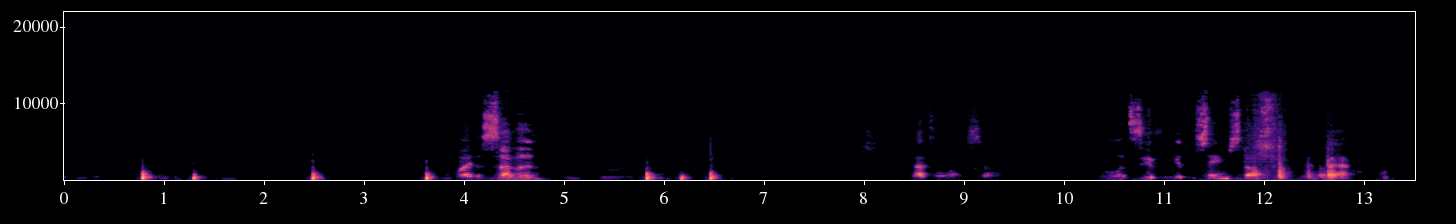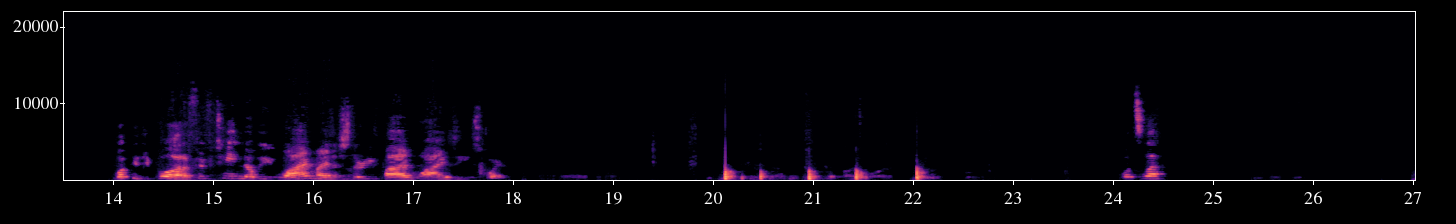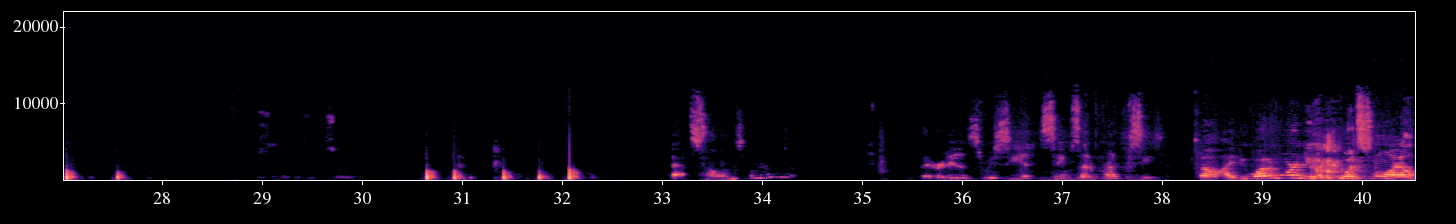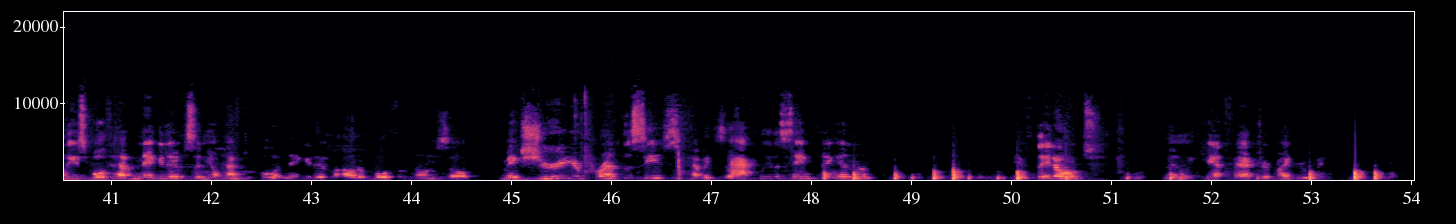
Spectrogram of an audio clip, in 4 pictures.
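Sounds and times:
stylus knocking on writing surface: 0.8 - 1.4, 20.1 - 22.2, 30.6 - 32.2, 48.1 - 51.3, 53.0 - 53.9.

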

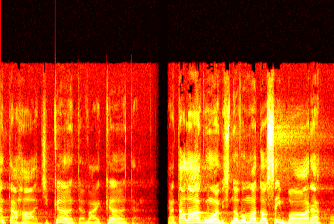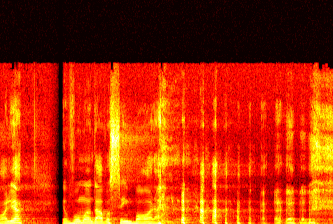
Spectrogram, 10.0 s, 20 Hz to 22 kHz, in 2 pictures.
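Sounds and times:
man chuckling: 7.4 - 10.0.

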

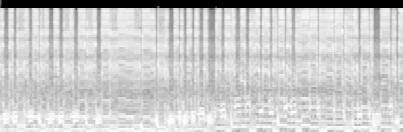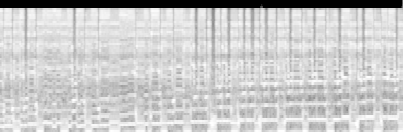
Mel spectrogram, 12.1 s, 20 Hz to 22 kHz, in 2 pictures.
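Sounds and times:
stepping bass line: 0.0 - 12.0.

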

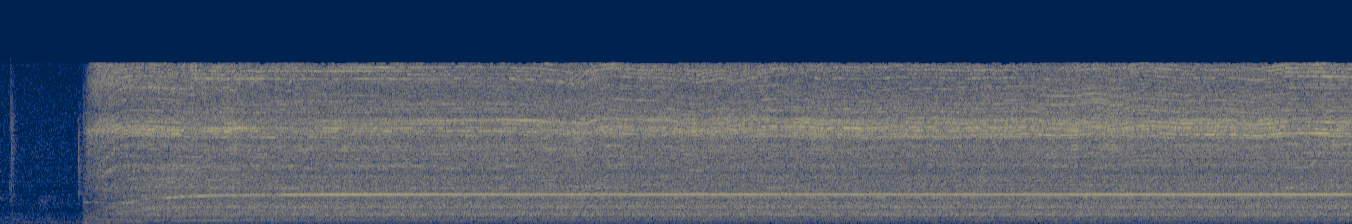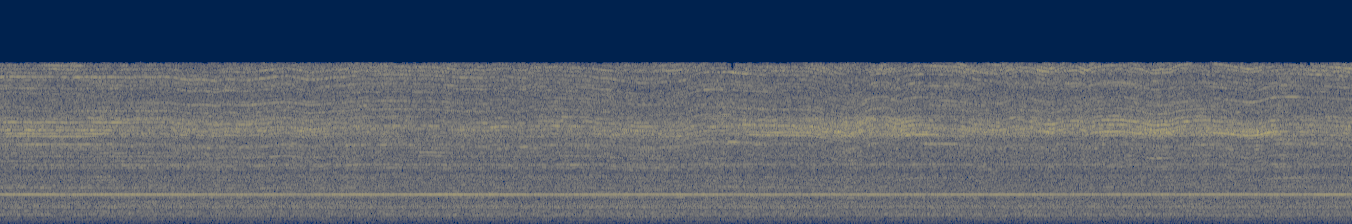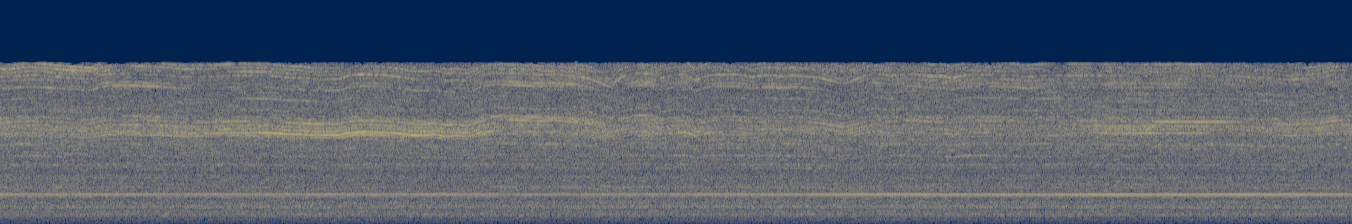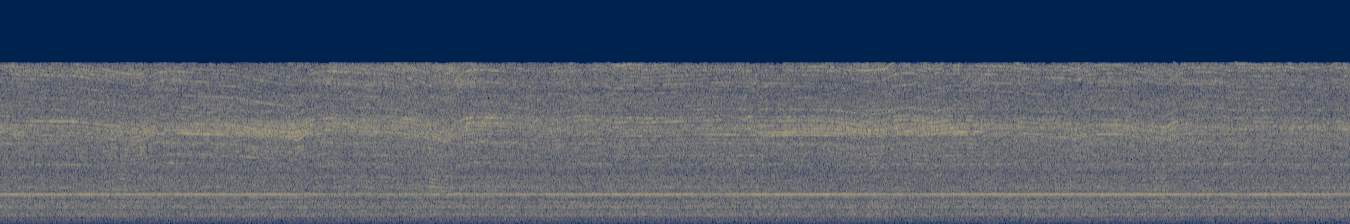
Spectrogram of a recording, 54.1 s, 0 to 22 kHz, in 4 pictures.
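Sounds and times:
electric nail drill whining: 0.8 - 54.0.

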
